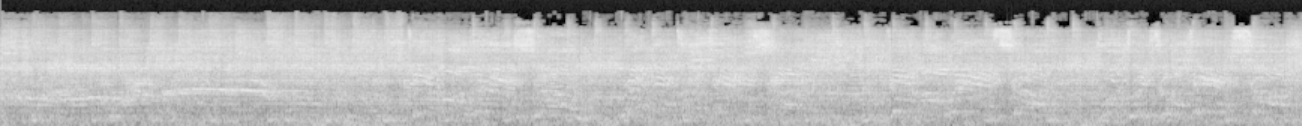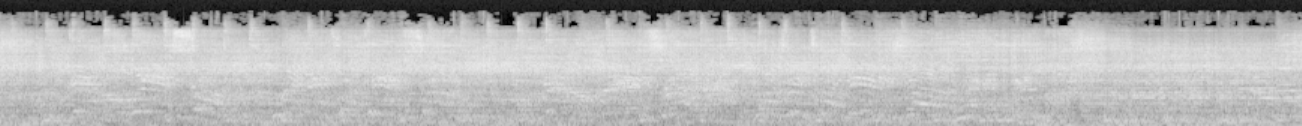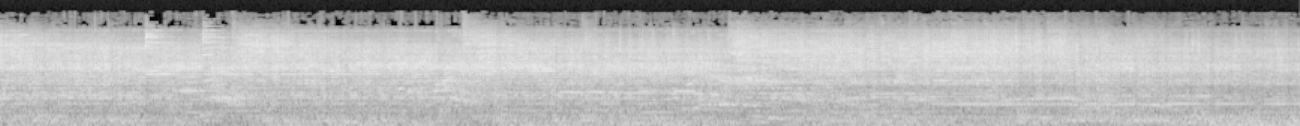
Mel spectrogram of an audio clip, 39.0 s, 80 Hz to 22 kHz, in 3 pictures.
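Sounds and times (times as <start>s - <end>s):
heavy metal band playing: 0.0s - 39.0s
vocalist yelling: 4.0s - 24.1s, 27.7s - 29.1s, 29.8s - 35.9s.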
